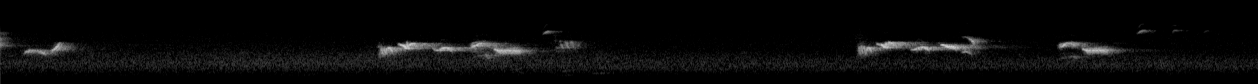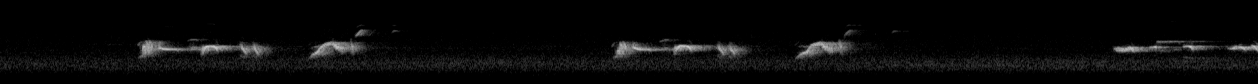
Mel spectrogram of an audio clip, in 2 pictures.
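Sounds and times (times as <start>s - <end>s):
common blackbird song: 0.0s - 0.9s, 3.8s - 5.9s, 8.6s - 12.2s, 13.6s - 16.7s, 18.7s - 21.7s, 23.7s - 25.1s.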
